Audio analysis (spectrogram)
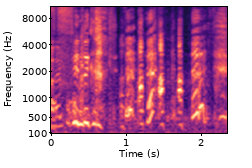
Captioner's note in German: Lachen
